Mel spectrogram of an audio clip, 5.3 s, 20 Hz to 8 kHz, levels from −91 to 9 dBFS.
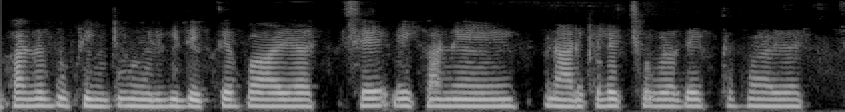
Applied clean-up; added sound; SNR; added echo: neural mask model Resemble Enhance denoiser.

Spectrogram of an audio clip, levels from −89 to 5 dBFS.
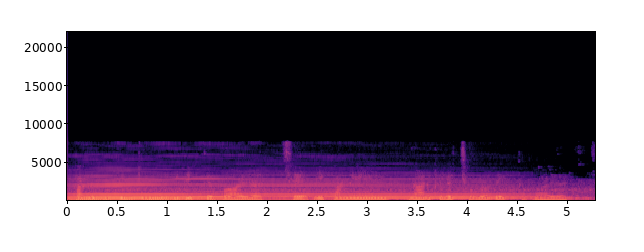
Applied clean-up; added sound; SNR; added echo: none; Bowed string instrument; -1 dB; none.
